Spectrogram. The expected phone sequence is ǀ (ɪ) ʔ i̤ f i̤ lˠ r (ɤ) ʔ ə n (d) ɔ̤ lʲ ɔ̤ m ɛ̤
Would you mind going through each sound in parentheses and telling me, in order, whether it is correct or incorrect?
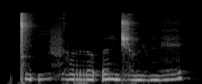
incorrect: i, correct, incorrect: d͡ʒ

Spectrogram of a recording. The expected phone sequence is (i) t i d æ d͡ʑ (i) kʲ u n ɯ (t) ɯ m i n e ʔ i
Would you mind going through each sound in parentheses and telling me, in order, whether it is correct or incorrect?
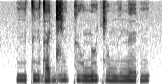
correct, correct, incorrect: c

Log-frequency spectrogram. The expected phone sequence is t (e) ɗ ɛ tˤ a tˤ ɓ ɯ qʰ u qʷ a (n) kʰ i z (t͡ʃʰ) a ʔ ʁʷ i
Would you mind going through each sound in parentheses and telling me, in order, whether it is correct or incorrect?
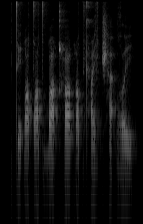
incorrect: i, incorrect: tˤ, correct

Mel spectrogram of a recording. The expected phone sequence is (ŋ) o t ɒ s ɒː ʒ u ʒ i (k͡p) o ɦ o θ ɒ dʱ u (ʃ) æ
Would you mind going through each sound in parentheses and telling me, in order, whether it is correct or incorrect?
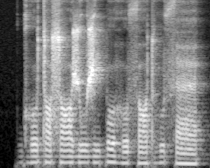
incorrect: ɡʱ, incorrect: p, incorrect: θ

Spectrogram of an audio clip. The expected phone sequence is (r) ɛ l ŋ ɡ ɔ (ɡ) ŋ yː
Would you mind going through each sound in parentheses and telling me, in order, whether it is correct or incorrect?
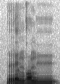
correct, incorrect: none

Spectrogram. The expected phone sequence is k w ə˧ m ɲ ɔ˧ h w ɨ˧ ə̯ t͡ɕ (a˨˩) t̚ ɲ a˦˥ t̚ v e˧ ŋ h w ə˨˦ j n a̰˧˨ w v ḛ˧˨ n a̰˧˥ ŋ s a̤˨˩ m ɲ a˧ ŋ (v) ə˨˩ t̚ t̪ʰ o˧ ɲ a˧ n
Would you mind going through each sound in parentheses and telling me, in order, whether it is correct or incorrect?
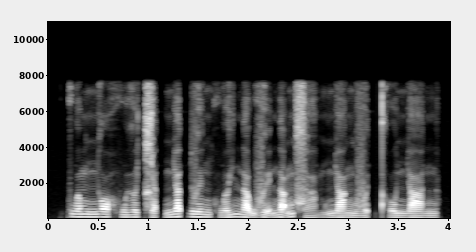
correct, correct

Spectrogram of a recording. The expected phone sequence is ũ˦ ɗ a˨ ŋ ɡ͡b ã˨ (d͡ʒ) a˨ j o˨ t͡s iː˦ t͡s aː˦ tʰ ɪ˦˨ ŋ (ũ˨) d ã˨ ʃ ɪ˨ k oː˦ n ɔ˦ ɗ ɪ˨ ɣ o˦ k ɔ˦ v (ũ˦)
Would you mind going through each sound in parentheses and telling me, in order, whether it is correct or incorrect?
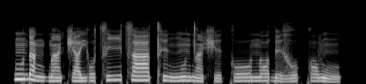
incorrect: t͡ʃ, incorrect: ũ˦, incorrect: ũ˨

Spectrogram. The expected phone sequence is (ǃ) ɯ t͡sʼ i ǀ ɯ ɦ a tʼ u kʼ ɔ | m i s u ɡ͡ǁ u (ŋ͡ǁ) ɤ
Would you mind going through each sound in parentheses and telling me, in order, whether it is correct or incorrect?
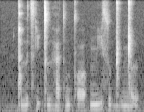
correct, correct

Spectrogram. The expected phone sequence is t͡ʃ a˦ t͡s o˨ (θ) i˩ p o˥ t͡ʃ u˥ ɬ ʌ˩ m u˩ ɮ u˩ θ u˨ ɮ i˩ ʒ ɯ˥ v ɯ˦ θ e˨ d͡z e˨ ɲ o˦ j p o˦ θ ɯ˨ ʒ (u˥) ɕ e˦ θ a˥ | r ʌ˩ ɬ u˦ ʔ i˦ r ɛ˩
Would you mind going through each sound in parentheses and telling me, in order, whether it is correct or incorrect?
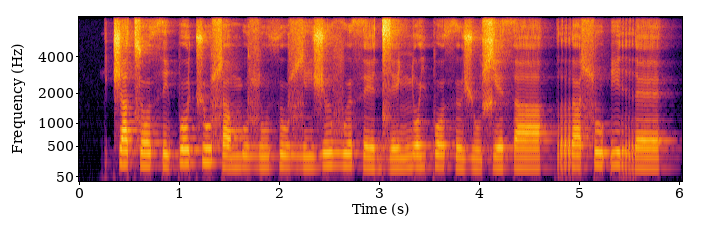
correct, incorrect: u˨

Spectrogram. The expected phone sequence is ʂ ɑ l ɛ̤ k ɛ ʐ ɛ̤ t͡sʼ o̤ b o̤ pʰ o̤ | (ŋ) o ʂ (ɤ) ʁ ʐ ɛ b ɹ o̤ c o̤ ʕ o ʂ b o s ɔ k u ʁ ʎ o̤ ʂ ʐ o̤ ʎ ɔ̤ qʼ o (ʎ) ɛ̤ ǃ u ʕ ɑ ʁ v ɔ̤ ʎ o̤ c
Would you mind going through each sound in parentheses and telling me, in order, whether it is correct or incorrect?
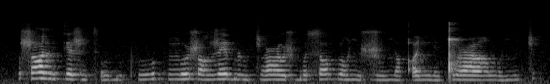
correct, incorrect: ɔ, incorrect: ɲ

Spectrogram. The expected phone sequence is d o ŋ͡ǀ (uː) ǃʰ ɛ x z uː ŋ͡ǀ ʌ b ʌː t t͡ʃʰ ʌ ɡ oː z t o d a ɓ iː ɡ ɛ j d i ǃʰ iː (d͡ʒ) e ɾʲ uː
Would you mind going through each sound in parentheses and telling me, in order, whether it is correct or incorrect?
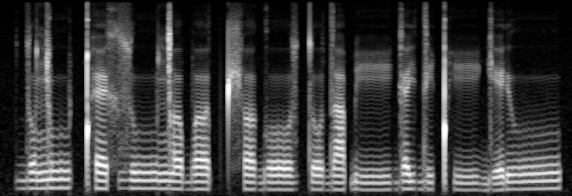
correct, incorrect: ɡʲ

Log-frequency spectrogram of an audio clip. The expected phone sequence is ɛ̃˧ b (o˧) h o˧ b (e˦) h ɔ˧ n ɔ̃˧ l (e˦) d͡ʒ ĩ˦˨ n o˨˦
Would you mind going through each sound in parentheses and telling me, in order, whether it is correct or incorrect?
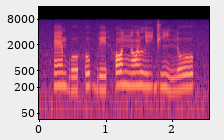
incorrect: o˨, incorrect: e˨, incorrect: i˦

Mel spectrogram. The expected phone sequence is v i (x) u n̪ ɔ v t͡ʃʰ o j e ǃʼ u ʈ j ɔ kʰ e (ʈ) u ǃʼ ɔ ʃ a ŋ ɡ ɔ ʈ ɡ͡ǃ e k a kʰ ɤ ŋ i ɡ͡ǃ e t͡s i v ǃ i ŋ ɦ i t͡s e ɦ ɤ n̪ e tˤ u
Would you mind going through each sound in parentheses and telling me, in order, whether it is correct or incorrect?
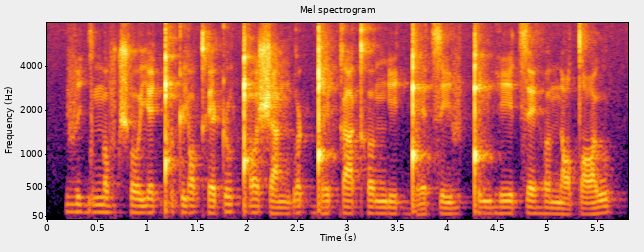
incorrect: ɡ, correct

